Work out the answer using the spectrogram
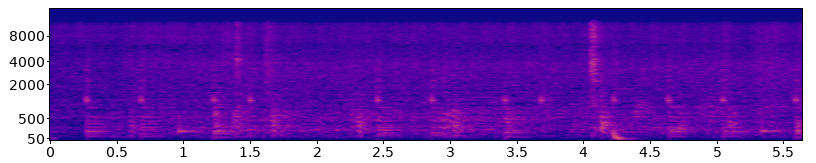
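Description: Vegetables (moringa pods, squash and sweet potato) sizzling in an aluminium wok while a metal ladle stirs them, with a sharp clink about four seconds in.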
